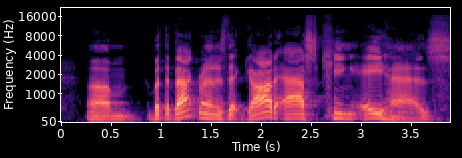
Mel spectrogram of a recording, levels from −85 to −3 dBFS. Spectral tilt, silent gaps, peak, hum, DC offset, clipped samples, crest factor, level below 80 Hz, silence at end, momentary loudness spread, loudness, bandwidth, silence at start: -5.5 dB/octave; none; -6 dBFS; none; under 0.1%; under 0.1%; 18 dB; -62 dBFS; 0 s; 9 LU; -24 LUFS; 16.5 kHz; 0.25 s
